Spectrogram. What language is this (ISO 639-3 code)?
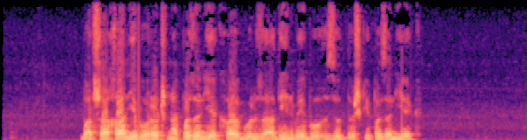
oru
